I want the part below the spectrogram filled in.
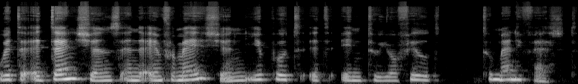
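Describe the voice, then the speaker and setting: Speaking in a Dutch accent, the voice moves at a fairly slow pace. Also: woman. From Netherlands. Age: 40s. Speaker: wellness coach. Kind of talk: podcast monologue. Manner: halting.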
